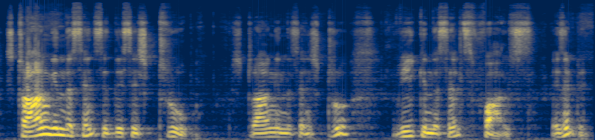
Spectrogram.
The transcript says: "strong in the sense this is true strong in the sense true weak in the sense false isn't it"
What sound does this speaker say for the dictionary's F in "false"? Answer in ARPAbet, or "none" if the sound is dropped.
F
